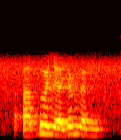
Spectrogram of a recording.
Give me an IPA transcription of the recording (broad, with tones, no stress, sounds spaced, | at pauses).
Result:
ʔ a˧ ɓ ɤ˥ lʲ ɑ˧ j ə˥ ɳ ð ə˧ ŋ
